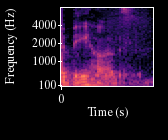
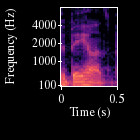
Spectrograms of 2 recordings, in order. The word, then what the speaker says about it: Behance: Every time I try to log into Behance. By the way, I pronounce it Behance.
